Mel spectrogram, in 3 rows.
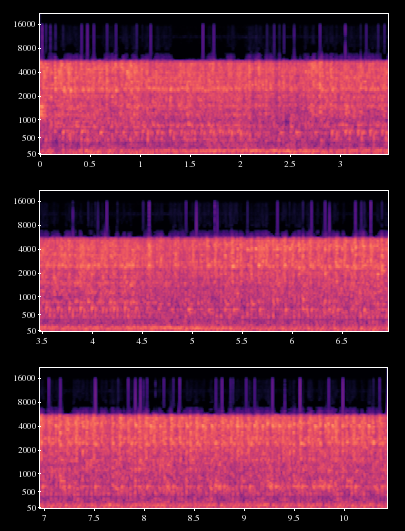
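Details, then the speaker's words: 1975 Dodge D100 Slant 6, open exhaust, misfiring while timing is advanced: loud uneven chuffing idle with occasional pops; owner suspects a burned valve or leak sucking air, and distributor one tooth off. Rough idle with popping. "it may have a valve burned out of it because it's popping somewhere and i'm not sure where"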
